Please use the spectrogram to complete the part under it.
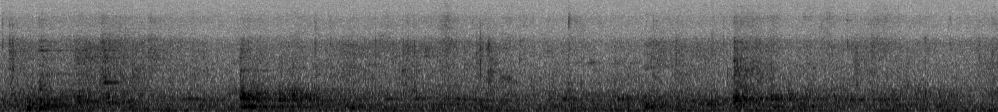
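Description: A large choir of men and women sings.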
